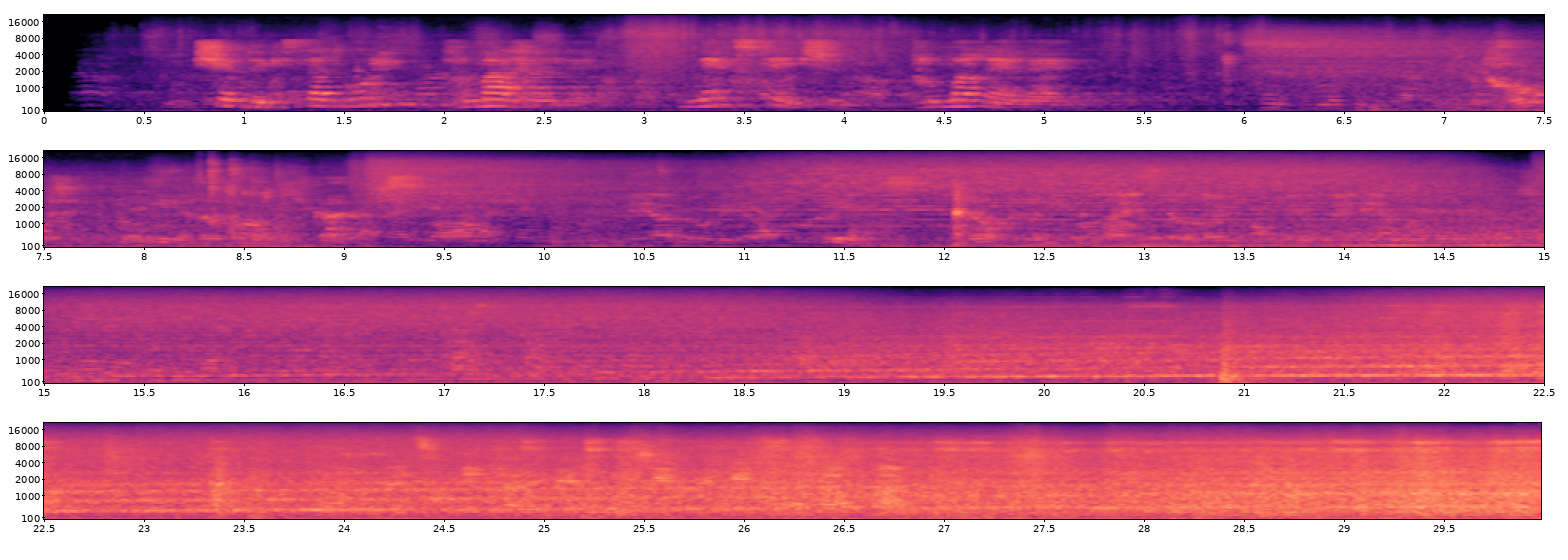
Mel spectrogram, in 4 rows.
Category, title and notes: Soundscapes > Urban
Tbilisskoe Metro
A metro train in Tbilisi travelling several stations. Recorded by Zoom H1n from the inside of the car.
announcement, field-recording, Georgia, Georgian, metro, platform, rail, railway, railway-station, station, subway, Tbilisi, train, train-station, transport, tube, underground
